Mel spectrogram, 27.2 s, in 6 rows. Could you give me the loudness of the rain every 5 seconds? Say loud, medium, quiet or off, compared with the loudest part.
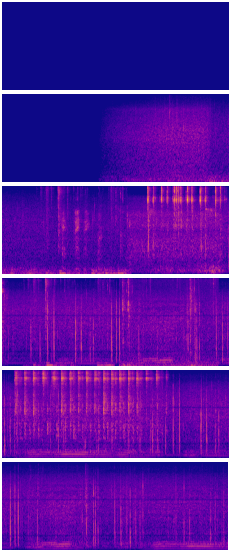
off, medium, loud, loud, loud, loud.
